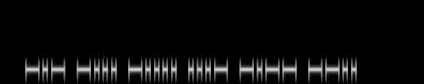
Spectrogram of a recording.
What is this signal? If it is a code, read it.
Morse code, heard as a keyed tone, about 35 wpm, 700 Hz. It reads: KB6VYZ
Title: Speed Racing - USA 2x3 Call Signs 28wpm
